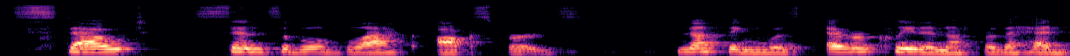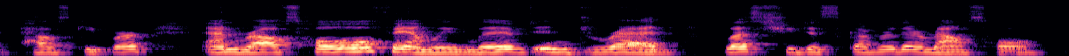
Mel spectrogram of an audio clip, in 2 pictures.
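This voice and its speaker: A woman's voice: lowish voice, steady tone, moderate pace, rough recording. A woman reading a children's storybook aloud as narrator, explaining things as if to young listeners.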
